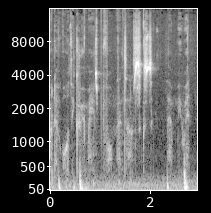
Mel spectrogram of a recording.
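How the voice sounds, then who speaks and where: In a calm tone and a British accent, someone whispers at a moderate pace over noticeable background noise. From United Kingdom. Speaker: ASMR gaming creator. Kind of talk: ASMR gaming commentary. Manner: whispered; calm, relaxing.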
